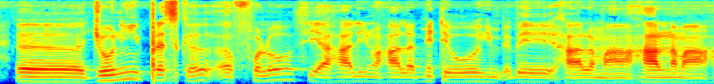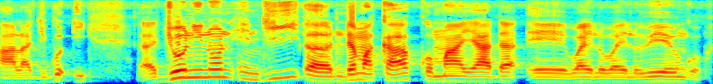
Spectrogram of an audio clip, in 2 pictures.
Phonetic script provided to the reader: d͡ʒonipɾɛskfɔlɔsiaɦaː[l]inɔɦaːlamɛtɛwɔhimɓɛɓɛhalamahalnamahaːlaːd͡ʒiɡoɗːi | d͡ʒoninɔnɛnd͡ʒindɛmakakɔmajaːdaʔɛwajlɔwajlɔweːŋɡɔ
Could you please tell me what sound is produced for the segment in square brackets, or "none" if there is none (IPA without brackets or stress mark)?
l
